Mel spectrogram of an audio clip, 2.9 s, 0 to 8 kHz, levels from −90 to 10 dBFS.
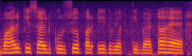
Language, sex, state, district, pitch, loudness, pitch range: Hindi, male, Uttar Pradesh, Shamli, 185 Hz, -16 LUFS, 175-195 Hz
